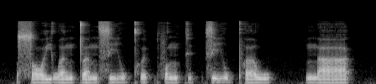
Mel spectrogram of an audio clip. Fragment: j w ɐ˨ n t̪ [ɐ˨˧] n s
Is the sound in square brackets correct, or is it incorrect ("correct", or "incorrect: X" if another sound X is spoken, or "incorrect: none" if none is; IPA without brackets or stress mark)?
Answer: correct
